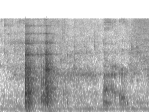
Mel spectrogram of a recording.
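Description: A mixing bowl is picked up and set down in a kitchen, two clattering knocks followed by a softer pair of clinks, close and distinct with no talking.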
